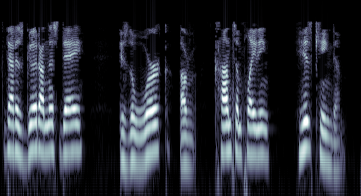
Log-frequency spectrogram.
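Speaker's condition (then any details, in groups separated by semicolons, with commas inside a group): No condition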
